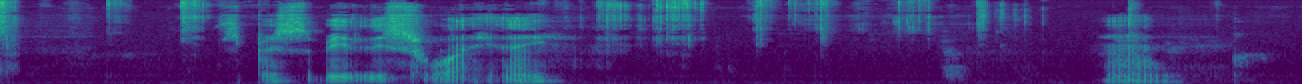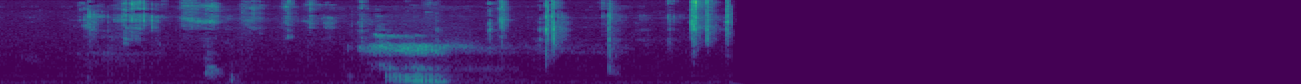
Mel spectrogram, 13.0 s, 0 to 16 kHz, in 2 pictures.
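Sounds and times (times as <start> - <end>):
small parts clicking and scraping: 0.0 - 1.2, 2.8 - 5.3, 6.9 - 10.2
murmured vocal sounds: 8.3 - 8.9.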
